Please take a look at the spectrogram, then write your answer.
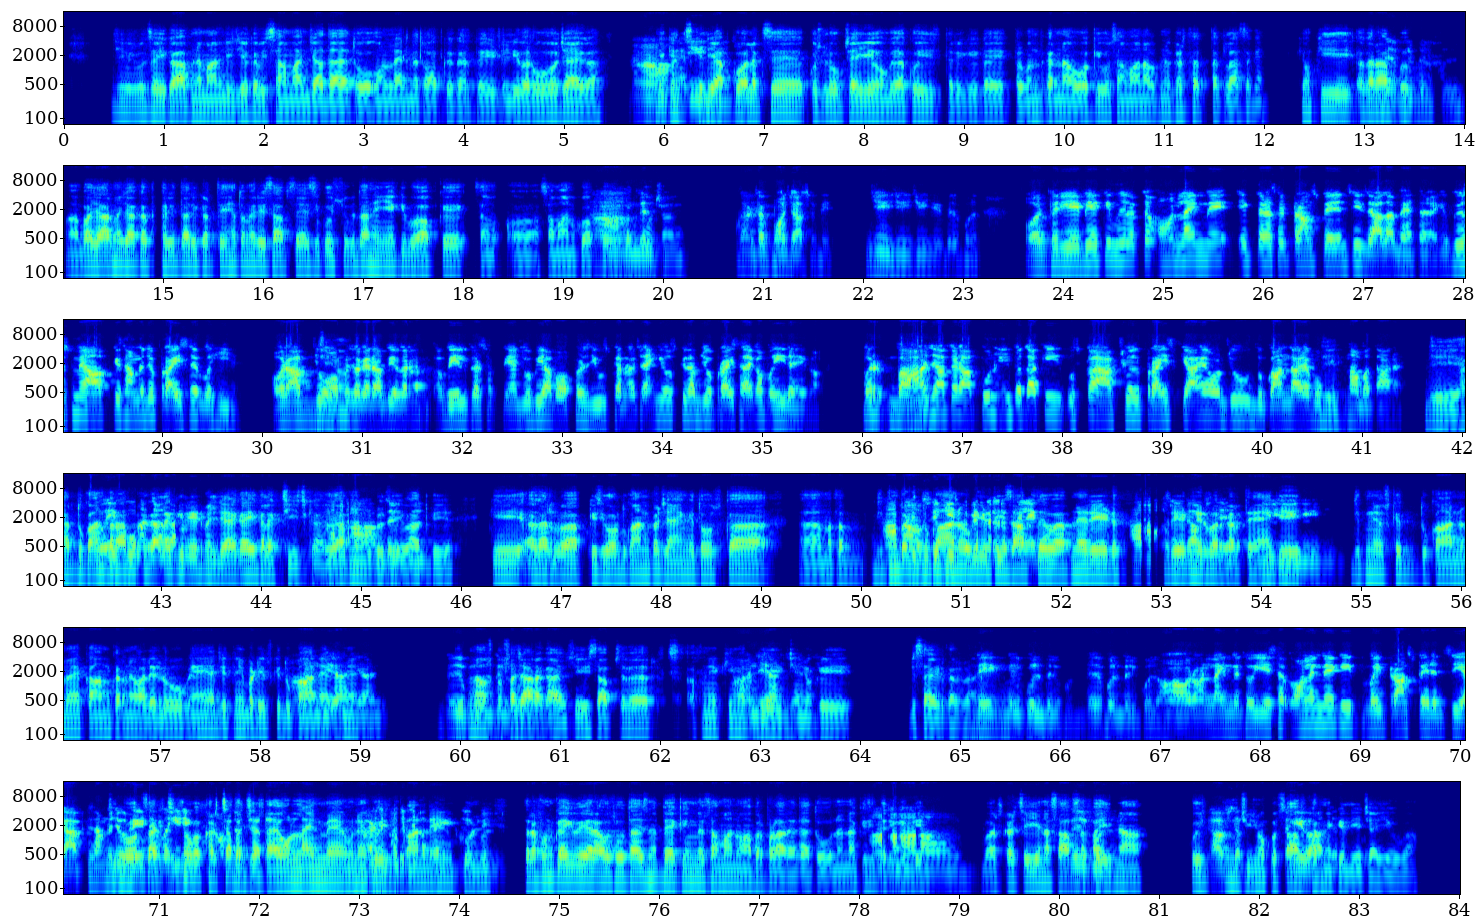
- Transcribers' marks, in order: other background noise; in English: "डिलिवर"; in English: "ट्रांसपेरेंसी"; in English: "प्राइस"; in English: "ऑफ़र्स"; in English: "एवेल"; in English: "ऑफ़र्स यूज़"; in English: "प्राइस"; in English: "प्राइस"; in English: "रेट"; in English: "रिजल्ट"; in English: "रेट रेट"; in English: "डिसाइड"; in English: "ट्रांसपेरेंसी"; in English: "वेयरहाउस"; in English: "पैकिंग"; in English: "वर्कर"
- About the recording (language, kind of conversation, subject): Hindi, unstructured, क्या आप ऑनलाइन खरीदारी करना पसंद करते हैं या बाजार जाकर खरीदारी करना पसंद करते हैं?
